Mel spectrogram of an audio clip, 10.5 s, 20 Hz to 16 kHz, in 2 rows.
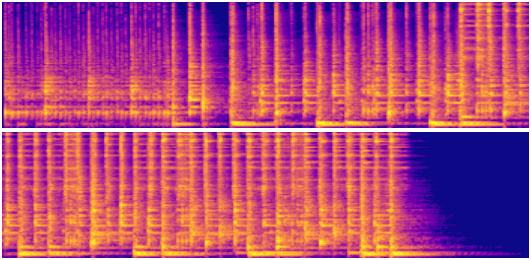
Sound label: Rhumba Masri 105, darbuka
